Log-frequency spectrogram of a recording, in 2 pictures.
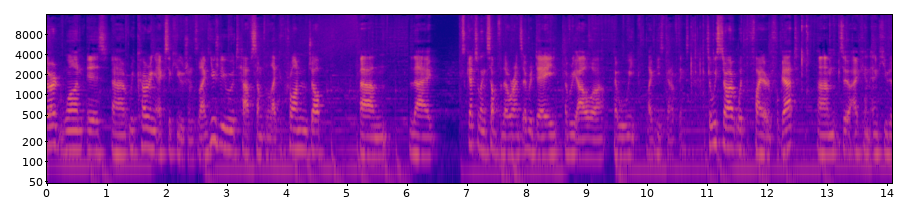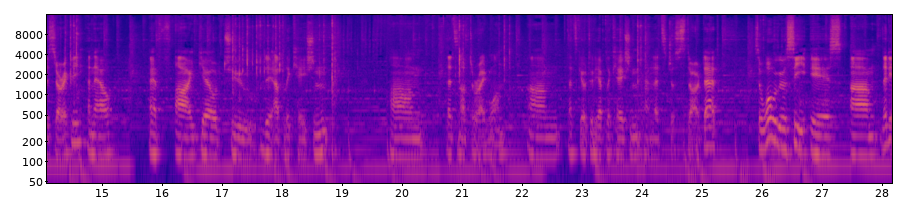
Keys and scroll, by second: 10.8 Up, 12.6 super+s, 13.1 Down, 14.6 ctrl+shift+r, 19.4 Return, 21.0 super+w, 21.8 super+1, 24.0 ctrl+shift+r.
